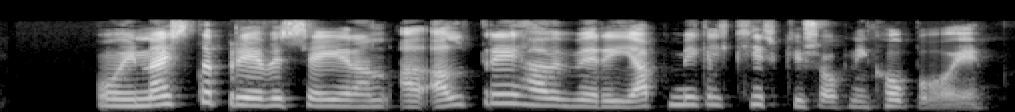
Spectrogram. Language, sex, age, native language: Icelandic, female, 20-29, Icelandic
